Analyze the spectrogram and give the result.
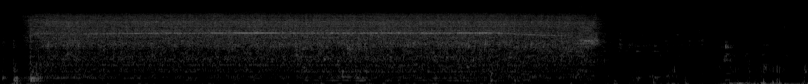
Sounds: home sounds, faucet, Sink (filling or washing)

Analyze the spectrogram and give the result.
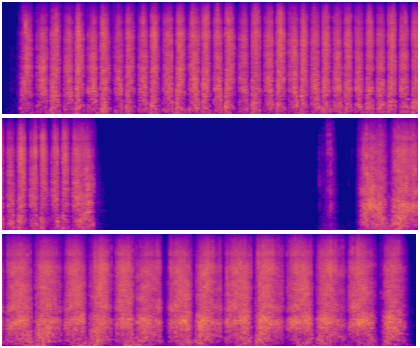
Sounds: Tools

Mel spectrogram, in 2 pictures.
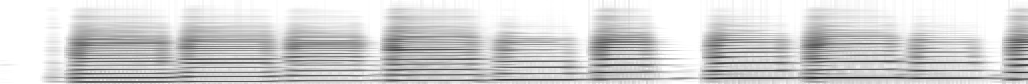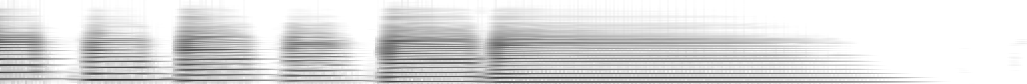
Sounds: Musical instrument, Wind instrument, Music

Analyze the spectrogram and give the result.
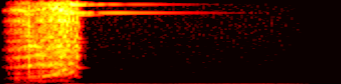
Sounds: Domestic sounds, Cutlery

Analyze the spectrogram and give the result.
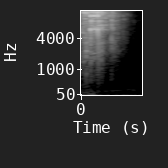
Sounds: Rattle

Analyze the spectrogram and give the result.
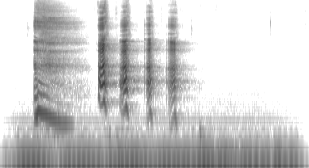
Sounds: Human voice, Laughter, Chuckle

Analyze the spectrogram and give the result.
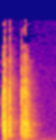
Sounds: Camera, Mechanisms

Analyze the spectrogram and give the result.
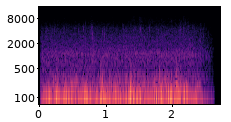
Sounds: Wind

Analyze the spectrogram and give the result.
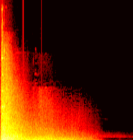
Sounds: gunfire, Explosion

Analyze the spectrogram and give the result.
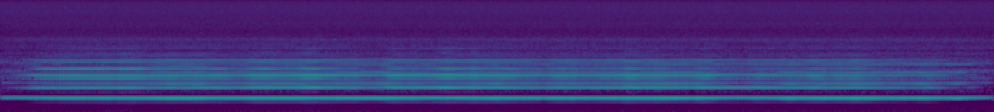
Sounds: Music, Musical instrument, woodwind instrument

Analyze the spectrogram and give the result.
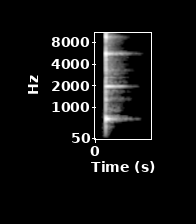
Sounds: Tap, Glass, Chink

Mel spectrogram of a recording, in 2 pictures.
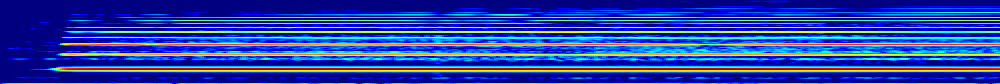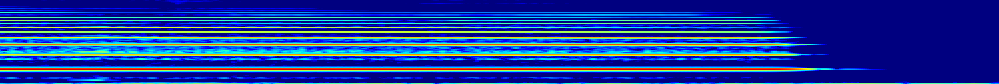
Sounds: Musical instrument, woodwind instrument, Music

